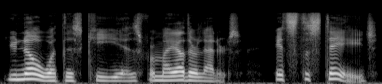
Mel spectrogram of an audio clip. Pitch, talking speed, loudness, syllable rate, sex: 190 Hz, 205 wpm, -17 LUFS, 4.8 syllables/s, female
